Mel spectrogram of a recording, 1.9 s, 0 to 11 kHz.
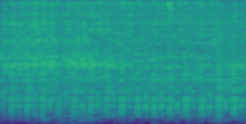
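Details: YS FZ63S supercharged glow engine after rebuild (replaced throttle barrel seal), APC 12x8 prop, Omega 15% fuel, low about 2,220 rpm: crisp, even popping at steady slow idle, no misses or stumbles; normal idle.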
